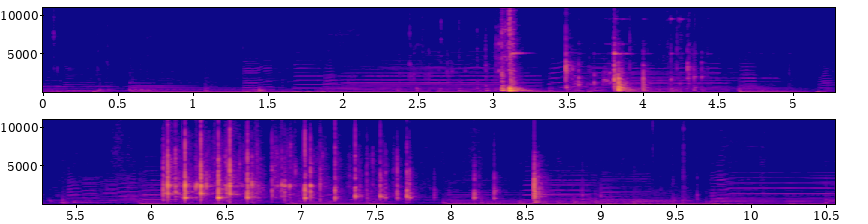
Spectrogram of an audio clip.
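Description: Instrumental background music plays steadily while art supplies are handled. Two sharp clicks come about three and four seconds in, then a run of quick clattering clicks for about two seconds, and one more click near the end.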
